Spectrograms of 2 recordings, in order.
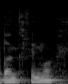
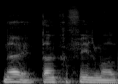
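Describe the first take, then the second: First: Said in the usual way. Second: Nein, danke vielmals, slowly, each syllable held long; slow, drawn out. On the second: Shown as a demonstration. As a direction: stretch every word of Nein, danke vielmals out at half speed.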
